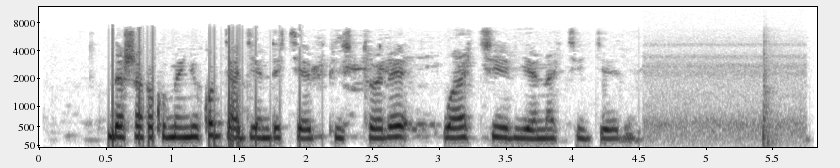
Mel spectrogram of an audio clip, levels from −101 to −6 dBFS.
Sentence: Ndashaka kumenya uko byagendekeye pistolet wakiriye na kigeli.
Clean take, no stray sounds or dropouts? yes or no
no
